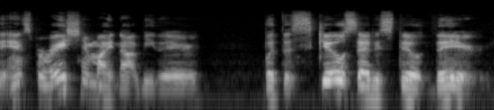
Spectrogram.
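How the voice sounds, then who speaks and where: Fairly slow speech in an American accent, with ordinary pitch variation and a dry, close sound with no echo. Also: man, medium pitch for a man. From California. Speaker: portrait artist, podcast guest. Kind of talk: casual interview answer. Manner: soft-spoken.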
